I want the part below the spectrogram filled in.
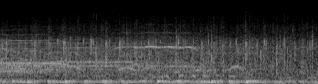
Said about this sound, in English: you're going to hear the crowd chanting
